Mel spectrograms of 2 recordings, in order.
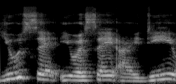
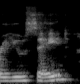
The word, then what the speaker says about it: USAID: heat action checklist, and a USAID or USAID, however you like to pronounce it, both works, toolkit for global heat impacts.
